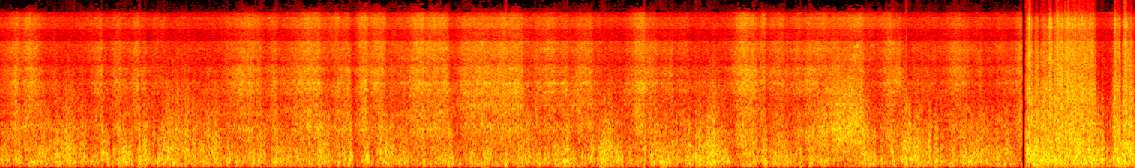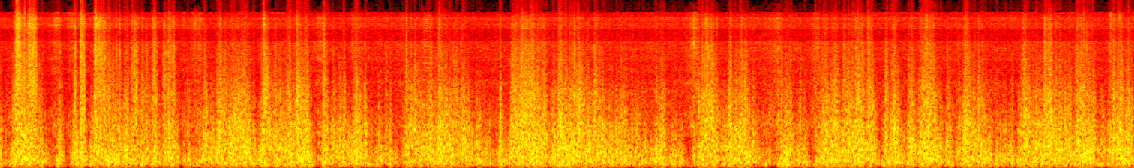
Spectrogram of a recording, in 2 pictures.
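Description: Steady rush of wind and rolling noise from a moving diesel-hauled passenger train, heard from an open coach doorway with wind buffeting the microphone. It gets suddenly louder about halfway through, with short irregular buffets after that.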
